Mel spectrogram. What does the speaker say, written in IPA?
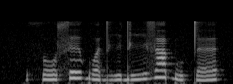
θ o˩ s eː˧ ɡʷ æ˩ dʱ i˩ d iː˩˧ z a˥ ɓ uː˩ t̪ ɛ˩˧

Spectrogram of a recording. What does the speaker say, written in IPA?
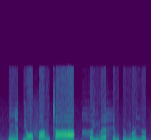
ɲ ɨ˦˥ t̚ j ɔ˧˥ f a˨˩˨ ŋ c aː˧˥ | h ə˨˩˦ j m ɛ˨˩˦ h e˨˩˨ m ʔ ɨ˨˩˦ m ɹ i˨˩˨ ə̯

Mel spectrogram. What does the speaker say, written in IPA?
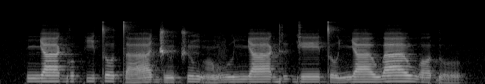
ɲ aː˦ ɡ o˦ k i˦ t o˦ t aː˨˦ d͡ʒ ũ˧ t͡ʃ ũ˦ ɡ ɔ̃˨ v u˦ ɲ aː˦ ɡ ɨ˦ ɡ eː˦ t o˧ ɲ aː˦ w aː˦ w ɔ˧ ɗ o˨

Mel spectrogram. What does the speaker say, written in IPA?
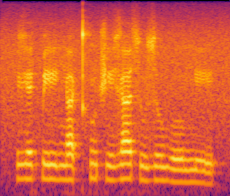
ɣ ɛ˨ k͡p eː˨ ŋ a˨ kʰ ũ˨ ʃ e˨ ɣ a˦ s u˨ z ʊ˦ w oː˨ ŋ e˨

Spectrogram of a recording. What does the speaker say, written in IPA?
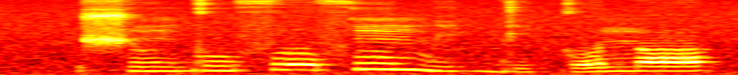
ʃ ũ˨ ɡ u˨ f o˧ f ũ˧ m i˨ ɡ͡b i˨ k o˨˦ n ɔ˦

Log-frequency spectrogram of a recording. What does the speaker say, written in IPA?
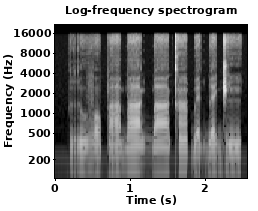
r uː˨ β ɔ˨ p aː˨˦ b aː˦ ɡ͡b aː˦ kʰ ã˦ ɓ ɛ˨ ɡ͡b ɛ˦ d͡ʒ ĩ˦

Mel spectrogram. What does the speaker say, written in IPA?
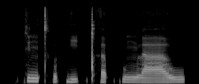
k ɪ˥ ŋ t̪ʰ ʊ˨ k̚ iː˨˥ k̚ pʰ ɐ˨ p̚ kʷ ɪ˨ ŋ l aː˨˧ w

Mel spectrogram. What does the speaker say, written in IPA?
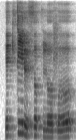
ɪ˨ k t i˦ ɾ ʉ˨ θ o˦ k n̪ o˨ f o˨˦

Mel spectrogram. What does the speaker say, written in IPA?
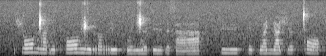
ç ɔː ŋ͡ǁ a b e pʰ ɔː ŋ͡ǁ y r ɔ r yː kʷʼ e ŋ͡ǁ ɘ t yː ɗ ɘ s aː | p yː pʰ e kʷ a ɲ a ç ɘ | ǀ ɔ

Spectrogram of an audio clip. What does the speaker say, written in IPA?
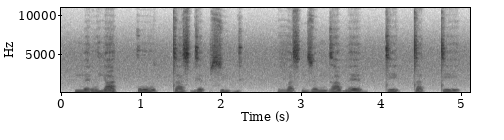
m ɛ ɾ o j a kː oː tː a z ɡ ɛ p s y ɡ | v a s n z œ ŋ ɡ a b ɛː b tː e tː a tː e

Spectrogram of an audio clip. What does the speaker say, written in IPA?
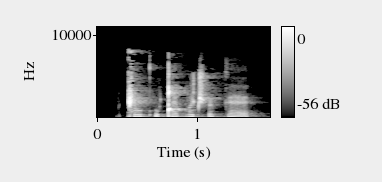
ǁ o kʼ u ǃ ɛ b ə t͡ʃʼ ø k ɛ

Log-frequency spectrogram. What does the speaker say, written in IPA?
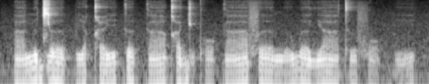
aː˩˧ n ə˩˧ d͡ʑ ɜː˨˩ pː e˩˧ qʰ eː˩˧ k ɜ˨˩ kː aː˩˧ qʰ ə˩˧ ɡʲ ə˨˩ pʰ ɔ˨˩ k aː˩˧ f ɜː˨˩ ŋ əː˩˧ w ɜ˨˩ lʲ aː˨˩ tʰ ə˩˧ f ɔ˨˩ pː e˩˧

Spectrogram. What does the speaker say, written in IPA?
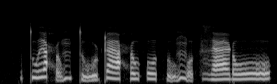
tʷ e ħ ṵ m t ṵ ʈ æ ħ u ʔ o θ ṵ ŋ o̰ θ z æ ɽ o

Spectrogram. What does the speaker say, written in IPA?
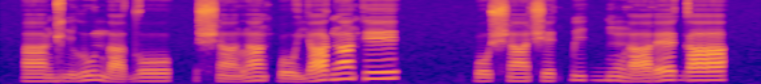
ã˧ ɡ i˨ l u˧ n a˨ d o˧ | ʃ ã˨ l ã˧ k͡p o˨ j a˨˦ ɡ ã˦ k e˦ | k͡p o˧ ʃ ã˧ ʃ e˧ k͡p i˦ ɡ͡b ũ˦˨ ɾ a˨˦ ɾ ɛ˦ ɡ a˦

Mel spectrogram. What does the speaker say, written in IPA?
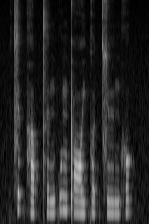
t͡s ɪ˥ k̚ h ɐ˧ p̚ t̪ʰ ɪ˨˧ ŋ kʷ ɐ˥ ŋ pʰ ɔː˨ j k ɵ˨ t̚ t͡s yː˨ ŋ h ʊ˥ k̚

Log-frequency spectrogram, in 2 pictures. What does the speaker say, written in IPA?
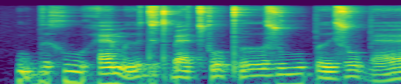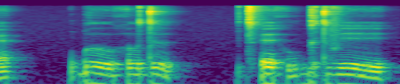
ṵ˥˩ b ɘ˥˩ x uː˥˧ h æ˦˥ m ɘː˩˥ d ɘ˨ t ɓ æ˨ t͡sʼ o˥˩ pʼ ɤː˦˥ z uː˦˥ p ə˨ ɪ̯ z o˥˧ b æː˩˥ | ɓ ɤː˥˩ ʊ̯ h ɤ˥˧ t ɘ˥˩ | t͡sʼ ɛ˥˩ h u˩˥ ɡ ɘ˥˧ t v eː˥˩

